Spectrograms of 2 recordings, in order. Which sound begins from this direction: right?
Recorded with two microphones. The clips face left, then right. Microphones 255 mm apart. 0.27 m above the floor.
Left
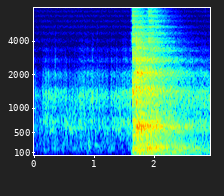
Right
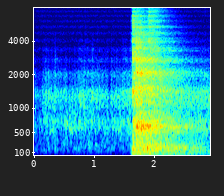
A splash, at 1.6 s.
